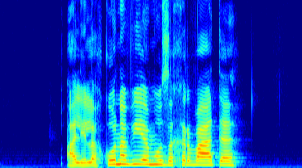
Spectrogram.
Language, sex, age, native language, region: Slovenian, female, 30-49, Slovenian, Savinja region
